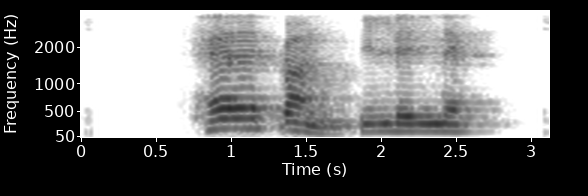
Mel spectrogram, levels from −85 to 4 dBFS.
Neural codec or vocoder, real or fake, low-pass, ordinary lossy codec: codec, 24 kHz, 0.9 kbps, WavTokenizer, medium music audio release; fake; 3.6 kHz; AAC, 24 kbps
